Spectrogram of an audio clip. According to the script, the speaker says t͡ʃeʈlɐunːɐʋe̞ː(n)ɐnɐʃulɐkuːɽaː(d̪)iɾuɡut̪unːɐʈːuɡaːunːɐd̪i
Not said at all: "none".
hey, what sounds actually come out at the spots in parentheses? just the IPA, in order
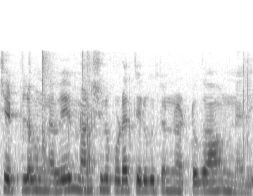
m, t̪

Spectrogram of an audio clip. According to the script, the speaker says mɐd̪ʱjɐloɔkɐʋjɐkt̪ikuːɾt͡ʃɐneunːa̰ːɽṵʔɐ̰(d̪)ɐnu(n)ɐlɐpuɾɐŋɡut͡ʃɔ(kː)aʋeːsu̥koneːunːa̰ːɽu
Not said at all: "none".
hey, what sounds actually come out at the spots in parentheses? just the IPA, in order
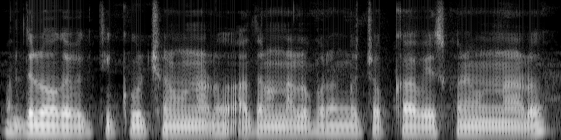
t̪, n, kː

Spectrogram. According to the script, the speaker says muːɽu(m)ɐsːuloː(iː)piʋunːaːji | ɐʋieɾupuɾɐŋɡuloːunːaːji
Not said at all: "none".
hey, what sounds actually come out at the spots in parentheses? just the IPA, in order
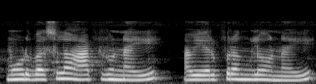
b, aː

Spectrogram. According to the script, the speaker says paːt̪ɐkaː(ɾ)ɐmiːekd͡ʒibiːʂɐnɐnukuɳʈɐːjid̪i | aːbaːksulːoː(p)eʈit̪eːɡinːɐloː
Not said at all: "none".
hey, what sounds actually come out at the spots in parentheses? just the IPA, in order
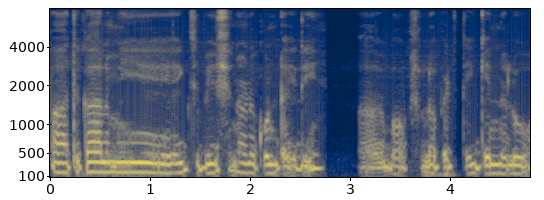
l, p

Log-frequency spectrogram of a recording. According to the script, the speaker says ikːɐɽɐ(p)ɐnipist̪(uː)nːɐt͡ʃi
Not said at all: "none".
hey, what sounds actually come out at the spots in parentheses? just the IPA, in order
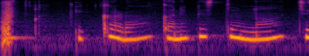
k, u

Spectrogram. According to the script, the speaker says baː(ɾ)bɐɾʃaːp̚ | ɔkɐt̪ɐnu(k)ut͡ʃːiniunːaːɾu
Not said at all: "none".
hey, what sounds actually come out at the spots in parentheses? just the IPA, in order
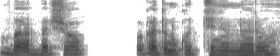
ɾ, k

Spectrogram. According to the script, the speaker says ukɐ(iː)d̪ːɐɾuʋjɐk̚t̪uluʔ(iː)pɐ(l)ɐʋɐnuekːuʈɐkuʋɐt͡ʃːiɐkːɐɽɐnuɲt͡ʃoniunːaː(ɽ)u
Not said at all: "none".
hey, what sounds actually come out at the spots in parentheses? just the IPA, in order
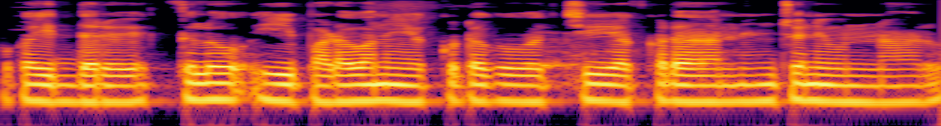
i, iː, ɽ, ɾ

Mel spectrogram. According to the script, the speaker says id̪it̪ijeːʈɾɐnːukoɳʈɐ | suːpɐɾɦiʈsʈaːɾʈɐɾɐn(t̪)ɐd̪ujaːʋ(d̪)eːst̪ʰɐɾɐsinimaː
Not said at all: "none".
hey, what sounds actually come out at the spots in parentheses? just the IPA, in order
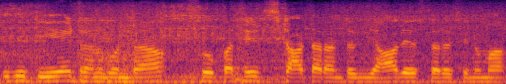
t̪, d̪

